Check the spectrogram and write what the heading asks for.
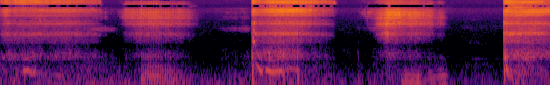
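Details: Sleeping pit bull snoring: loud, rough, low-pitched snores about every five seconds, with quieter breaths between.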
